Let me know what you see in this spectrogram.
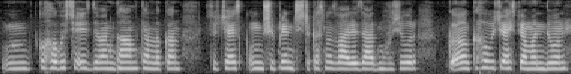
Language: Kashmiri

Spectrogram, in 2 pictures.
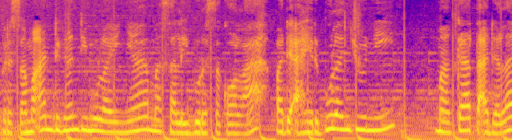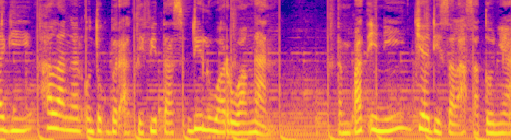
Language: Indonesian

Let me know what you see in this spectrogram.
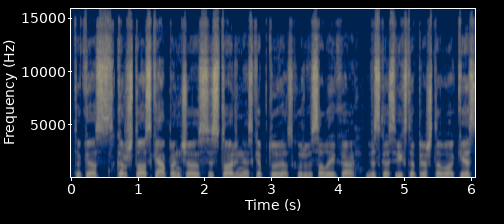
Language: Lithuanian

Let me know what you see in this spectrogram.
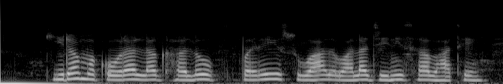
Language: Chhattisgarhi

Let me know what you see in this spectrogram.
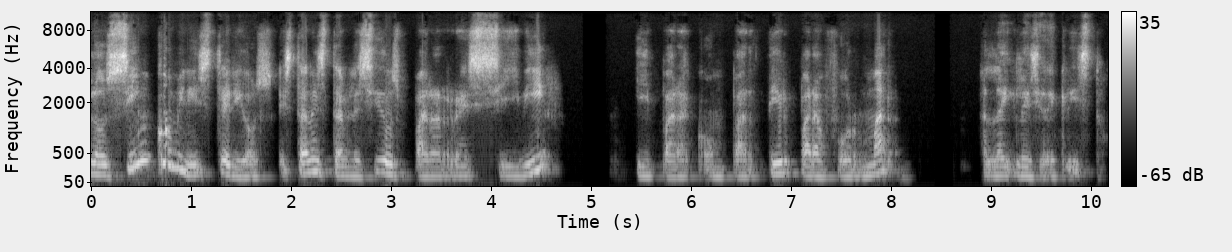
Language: Spanish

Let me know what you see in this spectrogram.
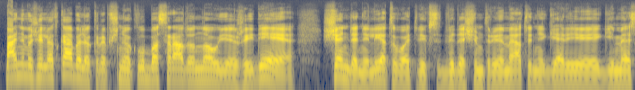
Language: Lithuanian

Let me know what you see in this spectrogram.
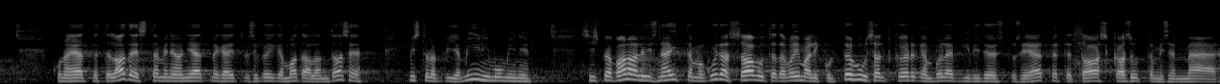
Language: Estonian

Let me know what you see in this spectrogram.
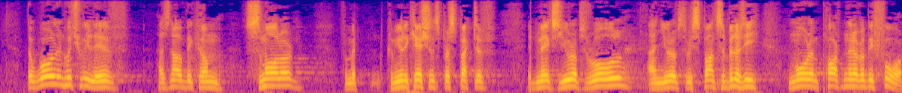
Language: English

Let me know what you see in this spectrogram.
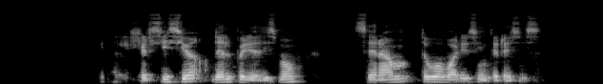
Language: Spanish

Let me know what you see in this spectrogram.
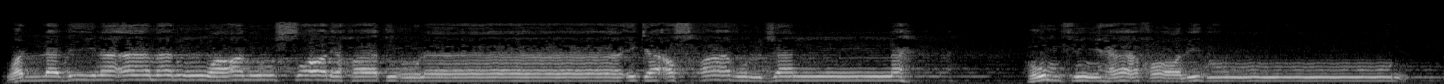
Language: Arabic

